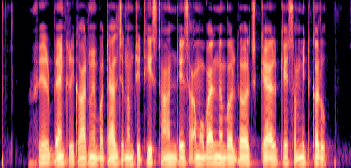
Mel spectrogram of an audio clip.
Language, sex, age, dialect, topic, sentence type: Maithili, male, 18-24, Eastern / Thethi, banking, statement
